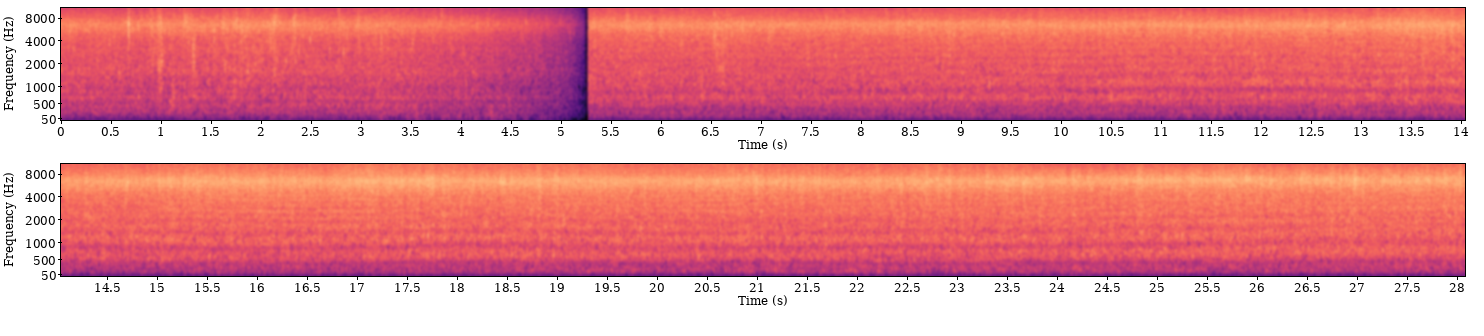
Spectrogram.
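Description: A shallow rocky stream rushing over small cascades, giving a steady hiss of running water. The sound fades and drops out for a moment about five seconds in, then comes back unchanged.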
